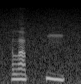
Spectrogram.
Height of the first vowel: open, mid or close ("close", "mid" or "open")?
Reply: open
